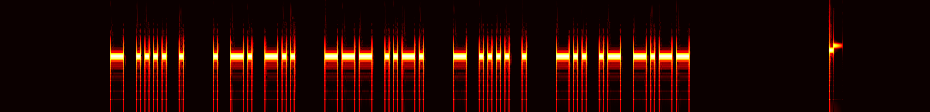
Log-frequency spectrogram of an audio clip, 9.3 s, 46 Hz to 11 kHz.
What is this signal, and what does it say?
Morse code, heard as a keyed tone, about 28 wpm, 700 Hz. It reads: THE END OF THE DAY
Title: Sets of 5 Words 28wpm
